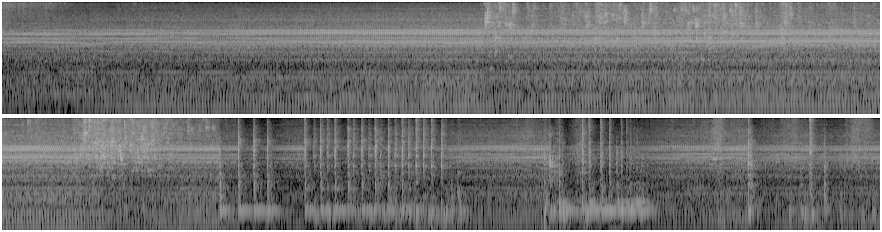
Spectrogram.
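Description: Liquid poured from a red jug into a plastic canister, splashing for about five seconds, over a steady machinery hum with several fixed tones. Near the end come a few seconds of clattering as the jug and canister are handled.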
